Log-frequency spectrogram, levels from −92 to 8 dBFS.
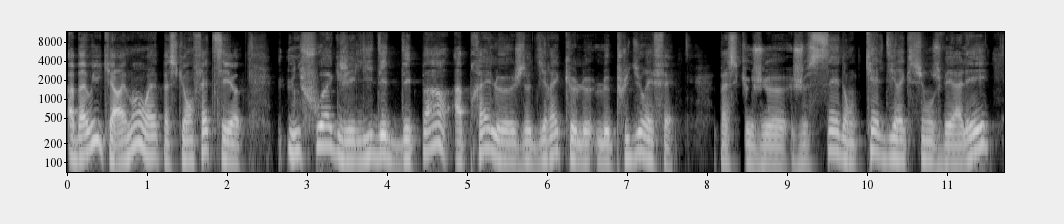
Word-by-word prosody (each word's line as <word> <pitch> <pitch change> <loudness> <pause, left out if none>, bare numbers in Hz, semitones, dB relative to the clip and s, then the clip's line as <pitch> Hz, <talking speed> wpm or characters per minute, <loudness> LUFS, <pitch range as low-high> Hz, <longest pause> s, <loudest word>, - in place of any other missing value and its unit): Ah, - - +4
bah, 130 +2 +5
oui, 210 +5 +3
carrément, 175 - +4
ouais, 135 -1 +3
parce 110 -6 -3
qu'en 115 -1 0
fait, 155 +5 0
c'est, 115 -7 +2
heu, 95 - -2 0.6
u 155 - -1
une 155 - 0
fois 190 +2 +2
que 150 -6 -3
j'ai 110 -2 +1
l'idée 130 +4 +2
de 110 - -7
départ, 150 - -1
après, 110 +10 -1
le 110 -7 +2
je 100 +2 -2
dirais 115 +9 -2
que 120 - 0
le 105 -1 0
le 105 0 +1
plus 120 - -5
dur 140 +3 +1
est 115 - +1
fait. - - -7 0.5
Parce - - -3
que 100 - -5
je 95 0 -1
je 95 +1 -4
sais 100 - 0
dans 110 -5 -2
quelle 135 +6 -2
direction, 115 -2 -1
je 85 -3 -7
vais 100 +1 +1
aller. 140 - +2
115 Hz, 205 wpm, -22 LUFS, 105-150 Hz, 0.6 s, bah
